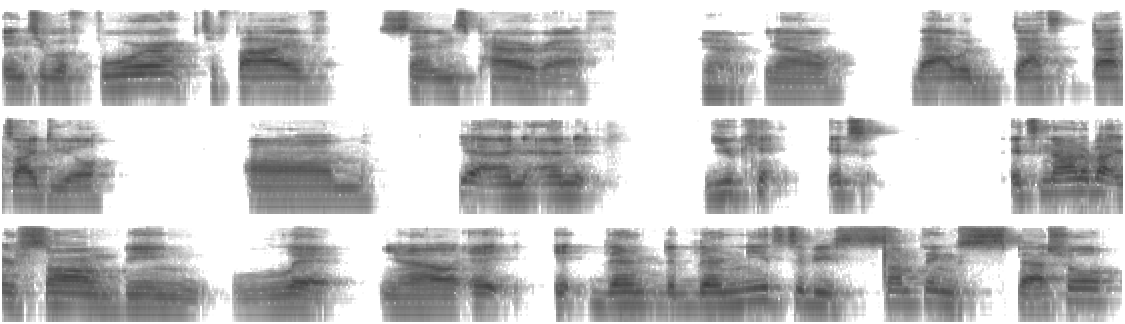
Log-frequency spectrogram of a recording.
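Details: Adult male with a lifelong stutter, with word and phrase repetitions; stuttering.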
